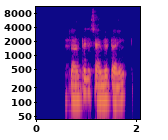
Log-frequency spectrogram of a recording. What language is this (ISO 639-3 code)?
urd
